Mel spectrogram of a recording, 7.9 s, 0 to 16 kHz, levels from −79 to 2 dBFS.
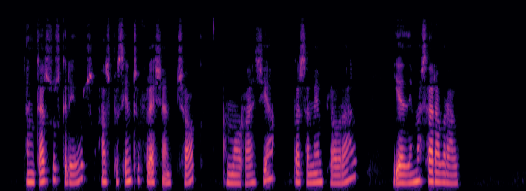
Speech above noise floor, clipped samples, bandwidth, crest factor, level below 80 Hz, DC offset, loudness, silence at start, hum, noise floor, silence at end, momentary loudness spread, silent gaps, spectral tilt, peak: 47 dB; under 0.1%; 11 kHz; 22 dB; -76 dBFS; under 0.1%; -30 LUFS; 0.4 s; none; -76 dBFS; 1.05 s; 9 LU; none; -6 dB/octave; -8 dBFS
